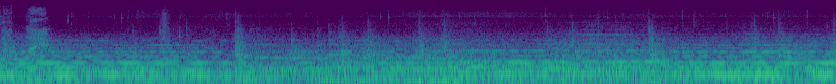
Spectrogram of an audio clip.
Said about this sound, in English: Right, snowy and going down to rain.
